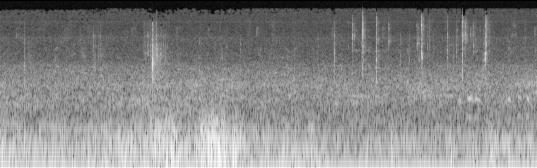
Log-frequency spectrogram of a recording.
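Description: Open-air field ambience: a steady low rumble of outdoor noise with faint distant voices. Near the end comes a quick run of short, sharp ticks.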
